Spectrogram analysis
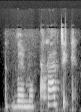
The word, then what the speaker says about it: democratic: My strength will be in this O, democracy, and democratic. My powerful intonation will be in this A, democracy, democratic.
